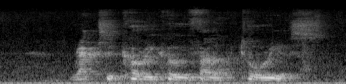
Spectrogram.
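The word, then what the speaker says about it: Raxacoricofallapatorius: So, how do we pronounce that? Raxicoricophalopatorius.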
